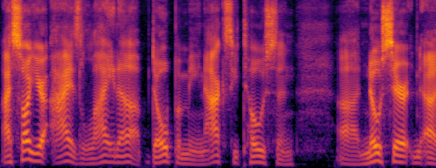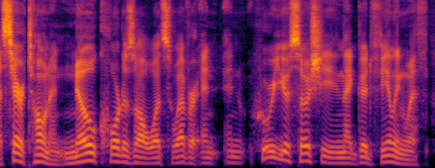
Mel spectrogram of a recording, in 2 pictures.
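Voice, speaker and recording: Lowish american guy, retired agent, explaining stuff with lots of examples, dry close sound. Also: a little fast, no echo. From United States. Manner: animated storyteller, explains with examples and rhetorical "right?". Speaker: retired federal agent, interview guest. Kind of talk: conversational explanation.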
